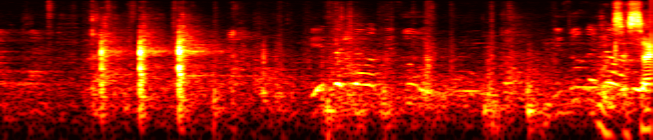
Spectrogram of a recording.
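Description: Boxing gloves landing in a close-range exchange: three sharp smacks in quick succession about a second in. Voices then call out from ringside.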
